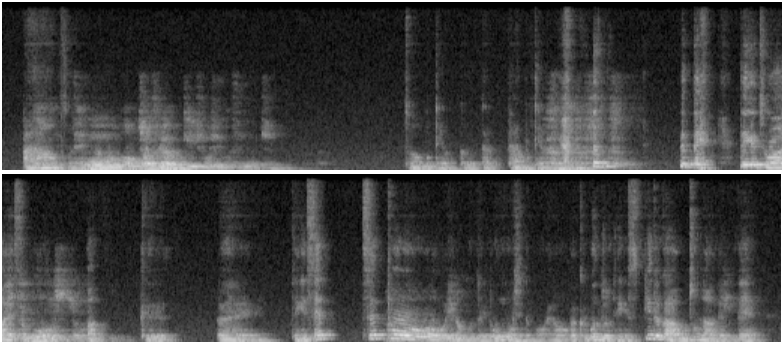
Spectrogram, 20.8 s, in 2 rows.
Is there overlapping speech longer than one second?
Yes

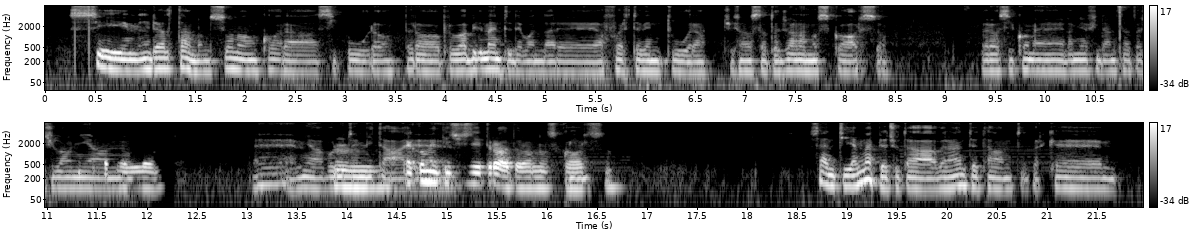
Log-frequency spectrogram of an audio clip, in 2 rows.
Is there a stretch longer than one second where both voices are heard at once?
Yes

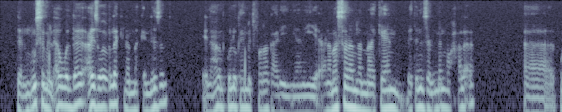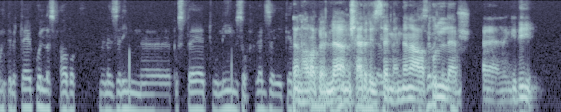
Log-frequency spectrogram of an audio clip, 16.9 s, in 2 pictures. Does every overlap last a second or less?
No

